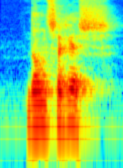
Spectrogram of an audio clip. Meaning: female dancer
- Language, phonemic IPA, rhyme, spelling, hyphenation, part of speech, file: Dutch, /ˌdɑn.səˈrɛs/, -ɛs, danseres, dan‧se‧res, noun, Nl-danseres.ogg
